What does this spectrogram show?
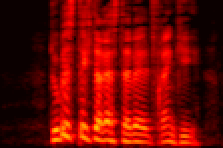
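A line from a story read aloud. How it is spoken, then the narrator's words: Calling from behind. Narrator (German): rief von hinten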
